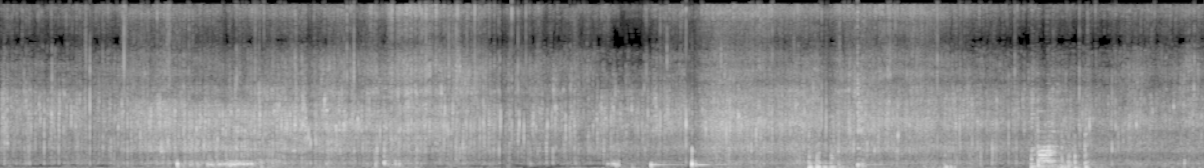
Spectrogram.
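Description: Sliced shallots and dried red chillies sizzling in hot oil in an aluminium pan: a steady hiss of frying, with the steel spoon stirring and now and then clicking and scraping against the pan.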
